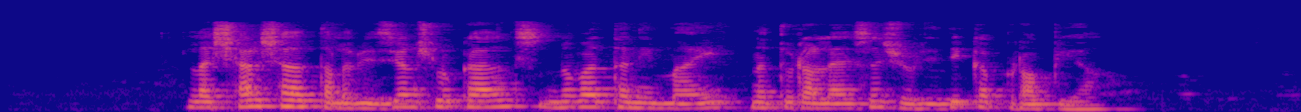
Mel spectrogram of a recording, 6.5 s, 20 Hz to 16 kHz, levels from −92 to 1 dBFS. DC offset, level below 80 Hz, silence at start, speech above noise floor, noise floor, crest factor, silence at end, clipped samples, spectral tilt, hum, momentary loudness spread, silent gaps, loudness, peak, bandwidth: under 0.1%; -78 dBFS; 0.95 s; 46 dB; -82 dBFS; 20 dB; 0.85 s; under 0.1%; -4 dB/octave; none; 8 LU; none; -36 LUFS; -18 dBFS; 7.6 kHz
